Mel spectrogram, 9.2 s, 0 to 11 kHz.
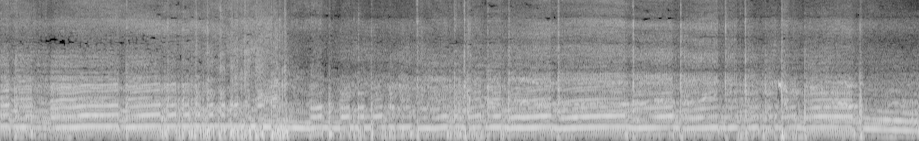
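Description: Turbocharged Toyota 5A-FE four-cylinder engine in a Corolla held at high revs through a power slide, with the tyres spinning and squealing. Near the end the revs fall away.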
